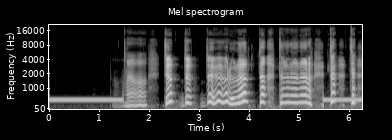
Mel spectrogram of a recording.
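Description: A steady electronic ringing tone on a phone line, as a call is placed to someone's mother, sounds for about a second and a half, gives way to loud, melodic vocal sounds, then the same tone returns at the end.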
